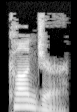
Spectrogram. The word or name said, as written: conjure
